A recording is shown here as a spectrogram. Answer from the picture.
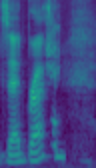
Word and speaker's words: ZBrush: whenever we're looking at that's the Canadian pronunciation right said brush yeah I feel I'm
